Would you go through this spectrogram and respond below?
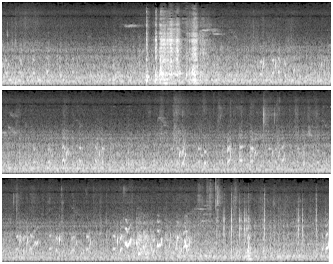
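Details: Several guinea pigs eating dried apples chew steadily, making a busy patter of crisp, dry crunches and gnawing clicks, with occasional louder bursts of rustling and crackling over constant soft munching.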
